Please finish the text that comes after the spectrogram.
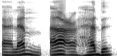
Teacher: পরবর্তী উদাহরণ আলাম আহাদ, এখানে মিম সাকিনের পরে হামজা হয়েছে, গুন্না ছাড়া স্পষ্ট করে পড়ব আলাম আহাদ, শেষে দালের উপরে সুকুন থাকার কারণে কলকলা করে পড়ছি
